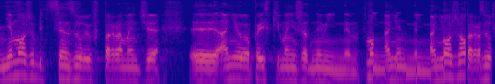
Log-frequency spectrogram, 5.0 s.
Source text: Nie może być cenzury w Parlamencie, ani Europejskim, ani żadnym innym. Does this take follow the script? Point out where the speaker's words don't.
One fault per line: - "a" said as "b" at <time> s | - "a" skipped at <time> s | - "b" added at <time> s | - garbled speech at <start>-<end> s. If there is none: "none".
- garbled speech at 3.7-4.9 s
